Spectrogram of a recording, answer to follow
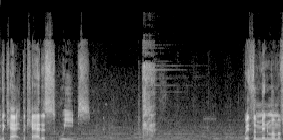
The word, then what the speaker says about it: Squeebs: The cat is Squeebs. With the minimum of 3 E's. It varies how you want to spell it, depending on how long you want to say that.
